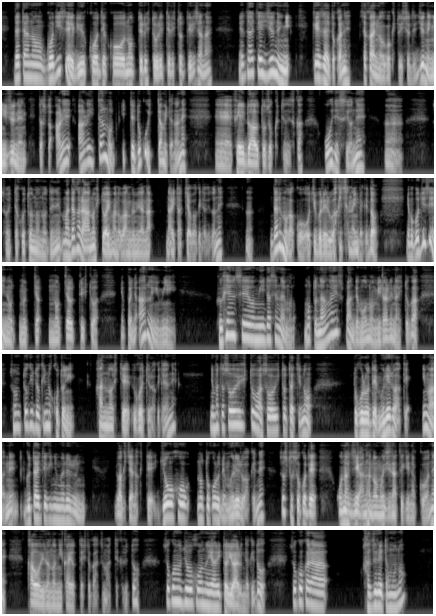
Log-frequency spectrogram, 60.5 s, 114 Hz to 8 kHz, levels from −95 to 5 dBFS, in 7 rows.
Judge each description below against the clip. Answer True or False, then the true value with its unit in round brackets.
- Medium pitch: False (115 Hz)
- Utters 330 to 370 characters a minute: True (360 characters per minute)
